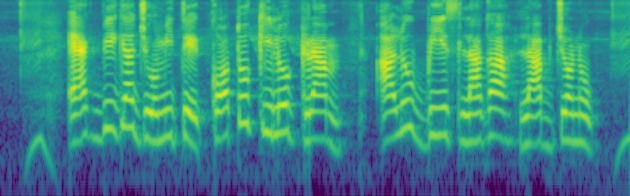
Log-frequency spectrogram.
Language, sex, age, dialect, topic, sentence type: Bengali, female, 18-24, Rajbangshi, agriculture, question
